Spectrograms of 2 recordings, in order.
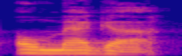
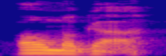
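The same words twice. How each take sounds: First: It is said in an American accent. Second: It is said in a British accent. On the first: "I was pronouncing uh, Omega" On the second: "instead of Omega"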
